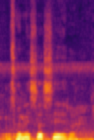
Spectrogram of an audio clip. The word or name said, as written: sane sasera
